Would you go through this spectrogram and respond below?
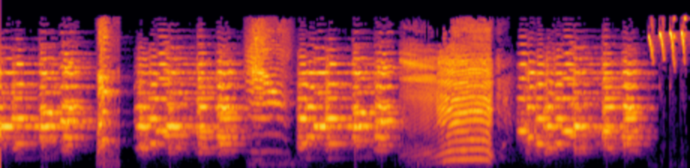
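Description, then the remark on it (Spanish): A cow lets out a loud, drawn-out moo with a rising and falling pitch, set among a quick string of other animal calls, including cat meows, with no talking. “El perro ladra, el gato maulla, la vaca muge, los pajaritos pían.”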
